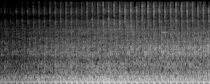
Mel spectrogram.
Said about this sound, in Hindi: एक ट्रैक्टर पीछे आ गया है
